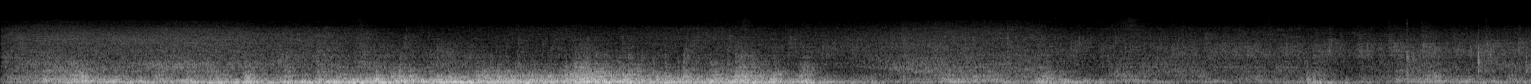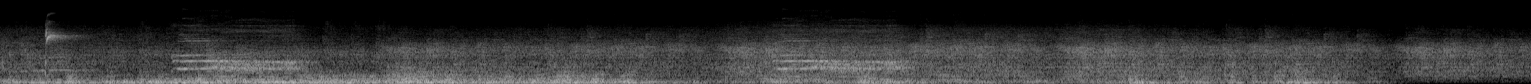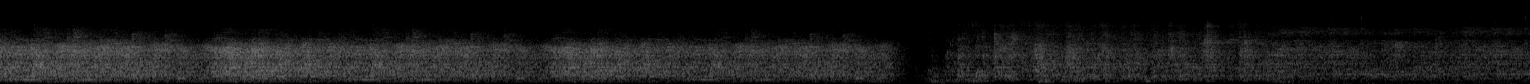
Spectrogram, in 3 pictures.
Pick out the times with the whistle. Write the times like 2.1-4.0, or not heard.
14.1-15.9.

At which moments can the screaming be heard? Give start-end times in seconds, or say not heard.
17.0-18.3, 23.0-24.4.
